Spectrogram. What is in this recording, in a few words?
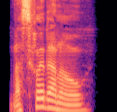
goodbye, czech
